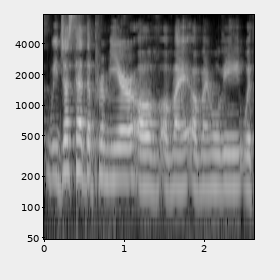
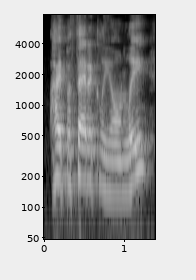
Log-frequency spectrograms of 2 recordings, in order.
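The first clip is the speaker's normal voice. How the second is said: ordinary talk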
